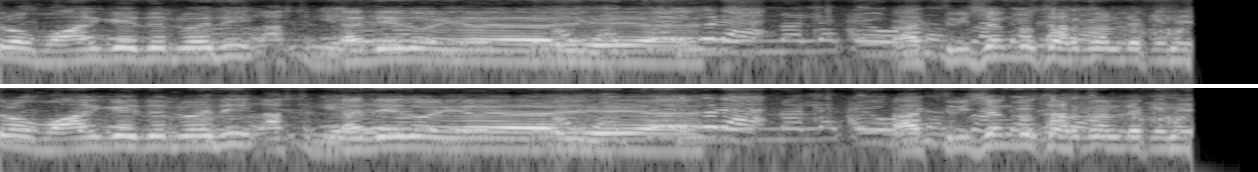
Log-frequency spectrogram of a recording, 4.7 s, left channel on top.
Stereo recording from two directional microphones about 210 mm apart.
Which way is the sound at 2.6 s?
15° left (ahead or behind).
